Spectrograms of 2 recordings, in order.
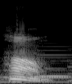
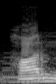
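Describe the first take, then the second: First: The r sound is left silent. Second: The r sound is clearly pronounced. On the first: The speaker calls it right. "यहाँ पे आर को आपने नहीं पढ़ना है. आर silent है" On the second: The speaker calls it wrong. "हार्म नहीं पढ़िएगा इसे"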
